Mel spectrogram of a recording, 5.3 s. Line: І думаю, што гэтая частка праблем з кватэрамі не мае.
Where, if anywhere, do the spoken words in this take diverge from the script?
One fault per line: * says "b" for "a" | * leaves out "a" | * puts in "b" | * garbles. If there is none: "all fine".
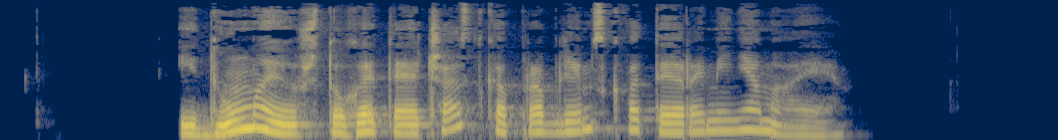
all fine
